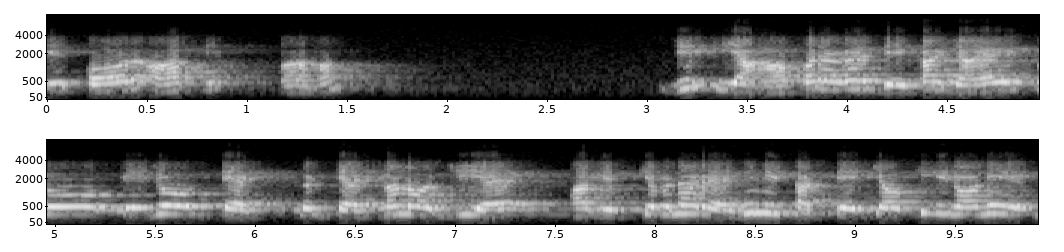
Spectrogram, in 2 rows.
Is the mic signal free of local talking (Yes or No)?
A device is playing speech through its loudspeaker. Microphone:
Yes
